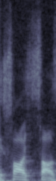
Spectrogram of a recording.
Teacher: 2 nouns are there. Stressing on soy.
